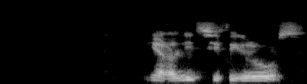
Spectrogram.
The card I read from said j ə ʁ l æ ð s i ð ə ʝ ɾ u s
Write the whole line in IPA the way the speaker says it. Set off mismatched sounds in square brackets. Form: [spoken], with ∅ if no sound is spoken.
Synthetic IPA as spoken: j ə ʁ l [i] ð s i [θ] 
